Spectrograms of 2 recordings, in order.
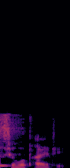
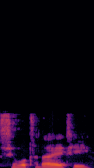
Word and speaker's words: simultaneity: across this idea of simultaneity. You can pronounce it simultaneity or simultaneity, it's up to you.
